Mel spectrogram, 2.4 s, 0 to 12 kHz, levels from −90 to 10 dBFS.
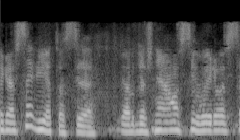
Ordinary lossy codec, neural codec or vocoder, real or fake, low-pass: AAC, 32 kbps; codec, 16 kHz, 2 kbps, FreqCodec, smaller model; fake; 7.2 kHz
